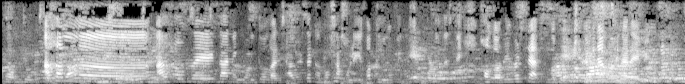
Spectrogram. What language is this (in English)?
Georgian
